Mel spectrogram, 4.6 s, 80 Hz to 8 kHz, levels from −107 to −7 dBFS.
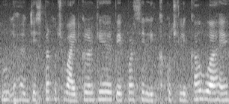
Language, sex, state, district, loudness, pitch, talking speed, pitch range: Hindi, female, Haryana, Jhajjar, -20 LUFS, 205 Hz, 170 wpm, 195-215 Hz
